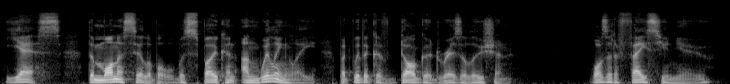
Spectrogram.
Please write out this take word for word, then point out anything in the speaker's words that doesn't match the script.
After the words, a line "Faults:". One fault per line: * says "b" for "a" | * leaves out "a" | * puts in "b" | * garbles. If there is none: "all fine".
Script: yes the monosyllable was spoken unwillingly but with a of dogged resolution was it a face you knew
yes the monosyllable was spoken unwillingly but with a of dogged resolution was it a face you knew
Faults:
all fine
